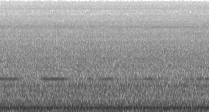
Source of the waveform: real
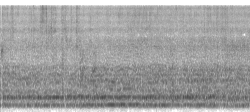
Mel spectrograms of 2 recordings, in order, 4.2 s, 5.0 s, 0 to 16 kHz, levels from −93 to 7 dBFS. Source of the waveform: real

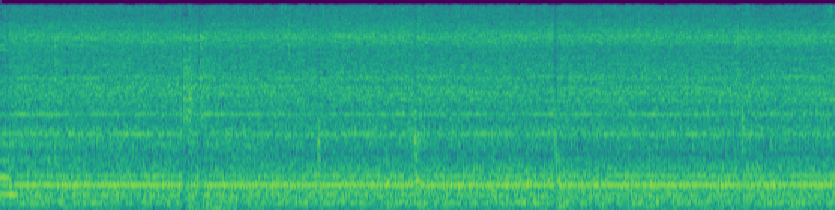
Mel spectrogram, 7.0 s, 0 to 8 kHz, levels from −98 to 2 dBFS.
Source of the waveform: real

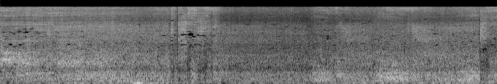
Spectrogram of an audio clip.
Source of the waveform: real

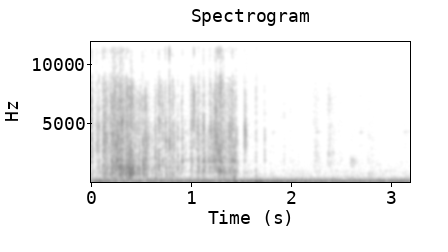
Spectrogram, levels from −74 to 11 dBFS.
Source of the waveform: real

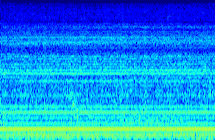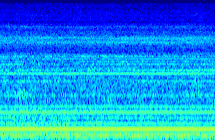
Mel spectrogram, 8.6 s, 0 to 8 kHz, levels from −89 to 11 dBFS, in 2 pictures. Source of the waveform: fake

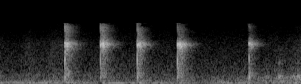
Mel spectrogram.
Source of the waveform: real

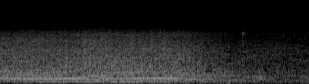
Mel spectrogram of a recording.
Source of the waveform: real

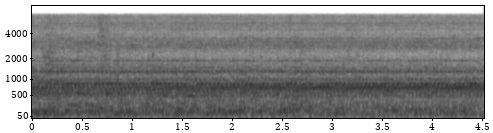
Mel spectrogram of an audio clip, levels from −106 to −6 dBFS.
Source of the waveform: real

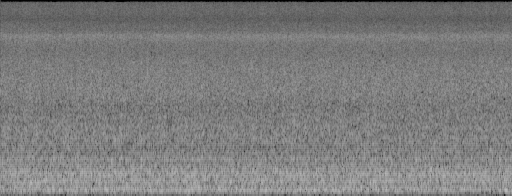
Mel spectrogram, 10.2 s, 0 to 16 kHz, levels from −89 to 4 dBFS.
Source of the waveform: real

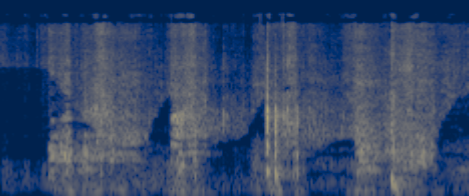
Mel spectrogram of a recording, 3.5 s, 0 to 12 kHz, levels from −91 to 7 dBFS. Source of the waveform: real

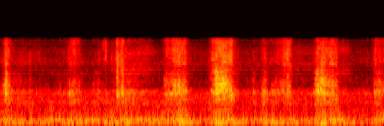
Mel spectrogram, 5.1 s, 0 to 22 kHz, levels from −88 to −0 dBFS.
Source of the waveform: fake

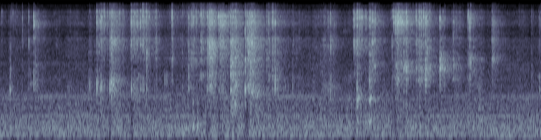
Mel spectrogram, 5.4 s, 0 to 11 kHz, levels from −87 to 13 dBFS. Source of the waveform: real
